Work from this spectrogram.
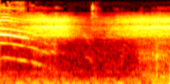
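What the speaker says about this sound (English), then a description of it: "Cute little kitten." A small kitten lets out a short, faint meow with a falling pitch, close by, over a steady low background hum.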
